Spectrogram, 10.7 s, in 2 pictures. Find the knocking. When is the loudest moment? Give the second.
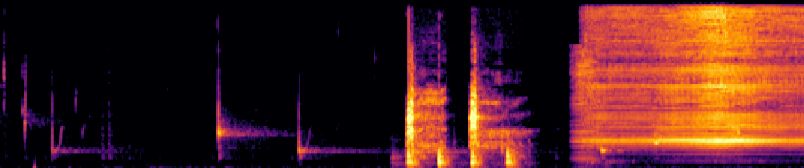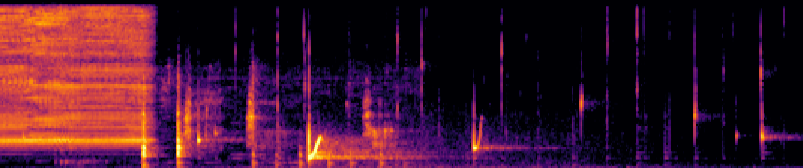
3 s.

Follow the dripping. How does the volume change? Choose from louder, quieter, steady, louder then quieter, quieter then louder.
louder then quieter.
